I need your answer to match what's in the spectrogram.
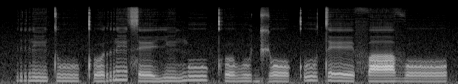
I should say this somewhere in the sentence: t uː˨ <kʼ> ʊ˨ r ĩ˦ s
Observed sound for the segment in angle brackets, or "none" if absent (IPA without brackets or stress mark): kʼ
